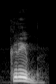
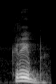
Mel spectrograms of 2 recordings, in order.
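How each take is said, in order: Both takes have the same delivery.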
